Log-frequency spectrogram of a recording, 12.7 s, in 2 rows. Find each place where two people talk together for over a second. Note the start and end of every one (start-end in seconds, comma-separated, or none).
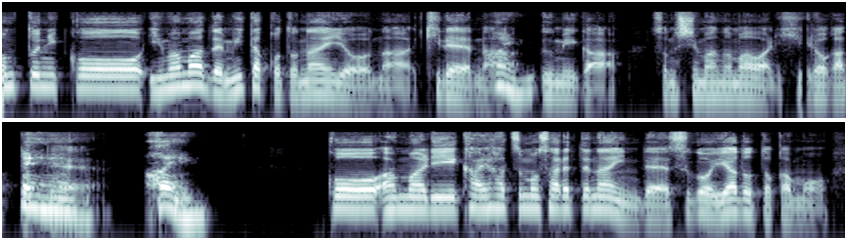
none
